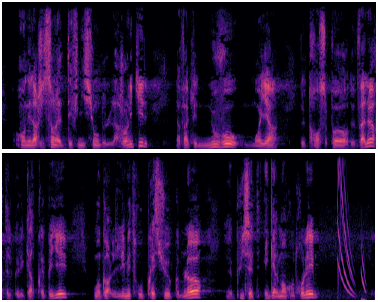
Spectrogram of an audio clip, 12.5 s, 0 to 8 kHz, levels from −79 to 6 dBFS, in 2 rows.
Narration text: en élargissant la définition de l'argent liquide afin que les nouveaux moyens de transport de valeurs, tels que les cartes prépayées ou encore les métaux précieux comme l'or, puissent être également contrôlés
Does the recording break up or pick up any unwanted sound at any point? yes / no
yes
